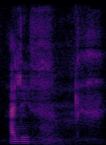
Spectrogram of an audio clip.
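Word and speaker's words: א: l'alphabet la lettre A cette lettre en hébreu n'est pas prononcée on dit seulement qu'elle est aspirée qu'elle est souffle cette lettre est silence Alf et avec les ans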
